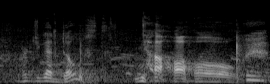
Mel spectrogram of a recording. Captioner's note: laughing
